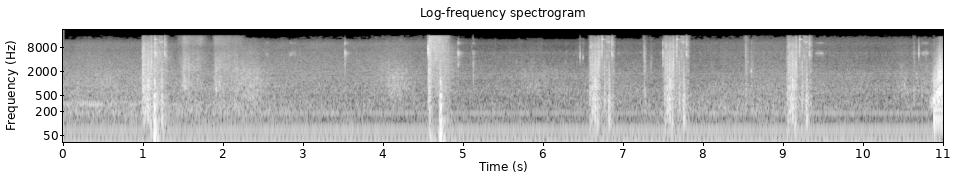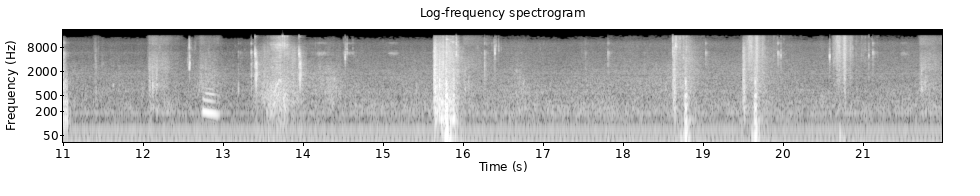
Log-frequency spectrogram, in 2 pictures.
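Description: Palm fronds rustle and swish as they are picked up and dropped.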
